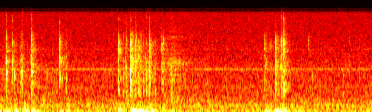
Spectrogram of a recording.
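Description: Computer keyboard typing in short bursts: a few keystrokes near the start, a quicker cluster about two seconds in and another about four seconds in, with pauses between.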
